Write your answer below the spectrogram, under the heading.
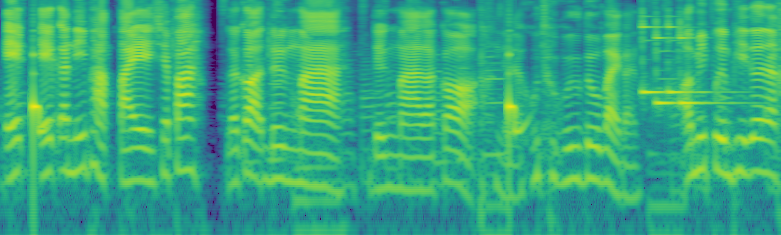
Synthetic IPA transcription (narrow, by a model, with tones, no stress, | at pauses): ʔe˦˥k̚ʔe˦˥k̚ʔa˧nːiː˦˥pʰa˨˩k̚pa˧jt͡ɕʰa˥˩jpa˦˥˩lɛː˦˥wkɔː˥˩dɯ˧ŋmaː˧dɯ˧ŋmaː˧lɛː˦˥wkɔː˥˩i˨˩na˦˥ku˧˦t̪ʰuː˨˩˧duː˧ma˨˩jka̰˧nʔa˧˩miː˧pɯː˧˩npʰi˦˥du˥˩əjna˦˥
